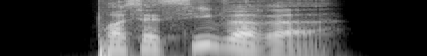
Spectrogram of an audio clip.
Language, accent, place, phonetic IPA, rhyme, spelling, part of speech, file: German, Germany, Berlin, [ˌpɔsɛˈsiːvəʁə], -iːvəʁə, possessivere, adjective, De-possessivere.ogg
- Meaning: inflection of possessiv: 1. strong/mixed nominative/accusative feminine singular comparative degree 2. strong nominative/accusative plural comparative degree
